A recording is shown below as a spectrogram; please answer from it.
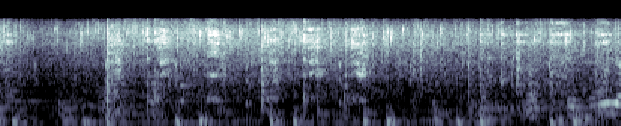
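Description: Garlic and onion sautéing in a pan for pansit guisado (bihon), with loud sizzling and frying, repeated stirring and scraping knocks, and bits of running water, all close and busy.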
